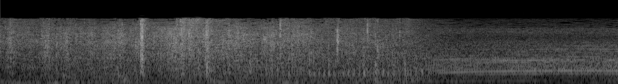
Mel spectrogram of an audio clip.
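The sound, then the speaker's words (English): In a forest, a large tree cut through by a man with a chainsaw crashes down past younger trees with a rush of snapping, cracking branches as leaves and debris rain down, then the chainsaw's droning engine whine rises out of the settling noise. “In a forest, a man guides a chainsaw through a large tree trunk, then steps away as it falls past younger trees.”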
